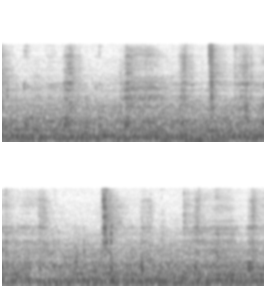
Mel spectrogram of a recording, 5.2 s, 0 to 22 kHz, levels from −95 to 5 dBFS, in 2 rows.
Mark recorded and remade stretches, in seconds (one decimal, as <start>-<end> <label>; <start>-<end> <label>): 0.0-1.7 recorded; 1.7-2.6 remade; 2.6-4.7 recorded; 4.7-5.2 remade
